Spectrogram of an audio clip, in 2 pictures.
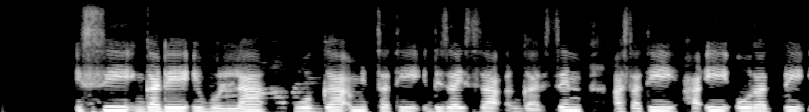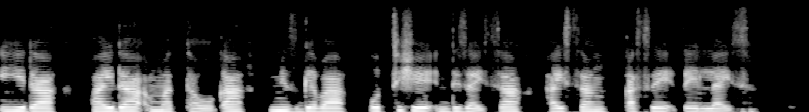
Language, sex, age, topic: Gamo, female, 25-35, government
